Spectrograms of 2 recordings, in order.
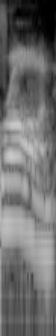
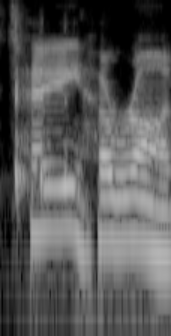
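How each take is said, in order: First: The name is said with two syllables. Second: The name is said with three syllables. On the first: The speaker calls it wrong. "Everybody says Tehran. It's not Tehran" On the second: The speaker calls it right. "It's Teheran. It's T E H E R A N"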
